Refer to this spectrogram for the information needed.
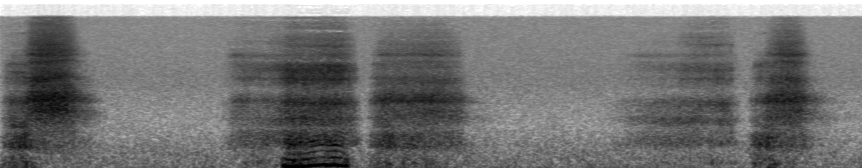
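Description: Rough snoring on inhalation with noisy, whistling exhalations in a slow breathing rhythm; ordinary snoring.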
